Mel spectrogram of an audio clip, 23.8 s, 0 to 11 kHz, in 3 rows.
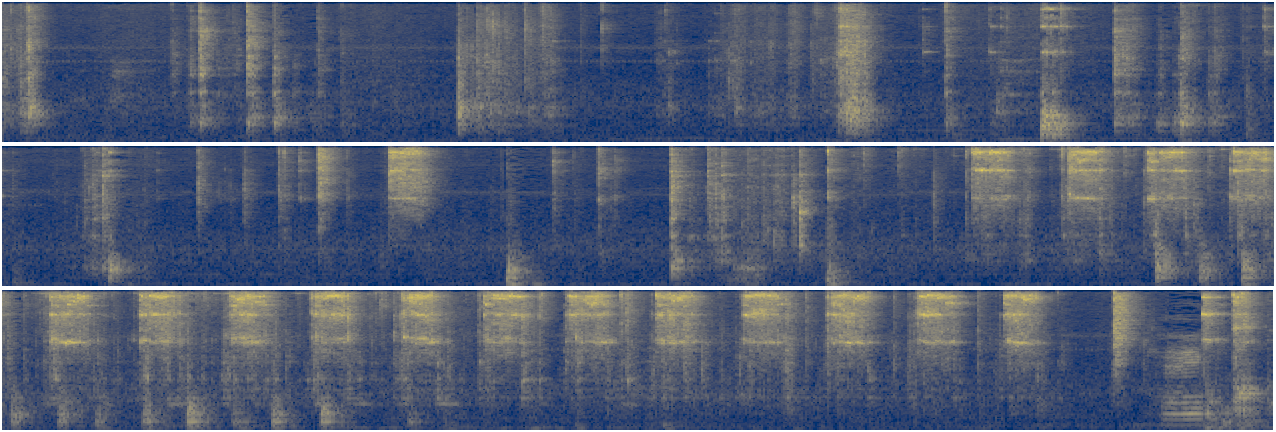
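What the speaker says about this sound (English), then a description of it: "a regular nut on this one. And I will need to socket that down." Ratchet socket wrench clicking as it tightens a regular nut during assembly of a 60-inch Granberg Alaskan chainsaw mill, irregular metallic clicks and clunks early, then a steady close run of rapid ratcheting strokes, no talking.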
